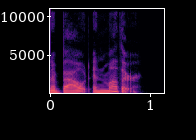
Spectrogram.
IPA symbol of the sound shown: ə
